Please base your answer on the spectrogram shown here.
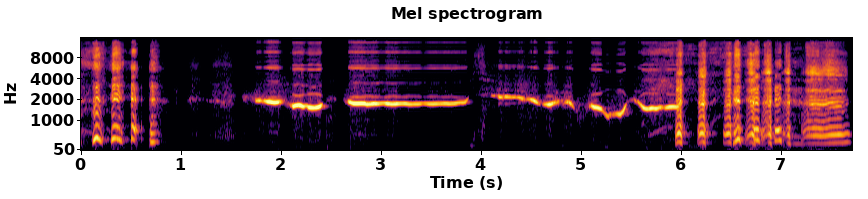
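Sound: person whistling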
